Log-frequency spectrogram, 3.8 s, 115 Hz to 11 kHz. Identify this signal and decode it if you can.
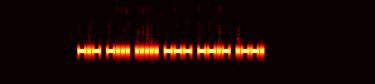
Morse code, heard as a keyed tone, about 53 wpm, 700 Hz. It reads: KB5OQP
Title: USA Call Signs - 6 Characters - 3x Character Spacing - 50wpm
